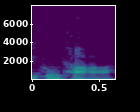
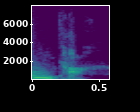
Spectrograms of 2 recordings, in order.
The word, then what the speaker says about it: Gunther: I see Gunther main eventing for next year's WrestleMania.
